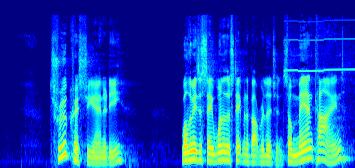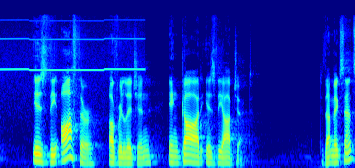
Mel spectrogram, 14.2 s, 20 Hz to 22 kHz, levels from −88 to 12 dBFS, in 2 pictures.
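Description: From 5.68 to 10.01 s a switching supply whistle sits under the speech: a power supply's converter oscillating in the audible band. It is a thin high tone wandering between 4.53 and 4.78 kHz, roughly 20 dB below the voice, and it shows on a spectrogram as a narrow, slightly wavering horizontal line.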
